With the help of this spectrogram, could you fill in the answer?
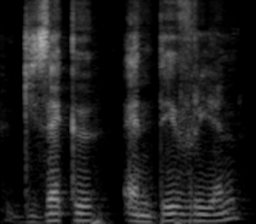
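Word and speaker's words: Giesecke+Devrient: Donc, Gizek en Devrien, ça s'écrit Giesecke, plus maintenant Devrien qui est Devrient, une société basée à Munich.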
